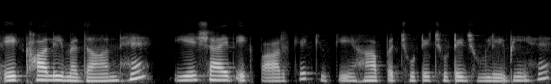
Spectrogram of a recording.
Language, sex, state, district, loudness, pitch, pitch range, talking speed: Hindi, female, Uttar Pradesh, Etah, -20 LUFS, 180 Hz, 175-200 Hz, 185 wpm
